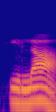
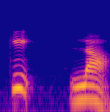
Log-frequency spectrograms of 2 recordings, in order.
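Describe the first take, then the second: First: Said in the usual way. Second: किला split into short कि, then ला; syllable by syllable. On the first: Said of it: "तो शब्द पढ़ते हैं". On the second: Shown as a demonstration. Teacher showing short ई in किला, syllable by syllable. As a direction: separate किला with a quick short कि. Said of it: "कम समय लगता है".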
